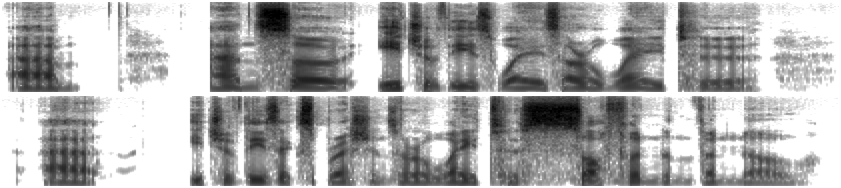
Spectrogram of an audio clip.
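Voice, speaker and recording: Male ESL teacher, lowish voice, deliberate with fillers, demonstrates phrases aloud. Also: a little mellow, smooth, no echo. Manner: slow, deliberate, many fillers, models phrases with rising intonation. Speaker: English teacher. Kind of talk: webinar lesson.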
